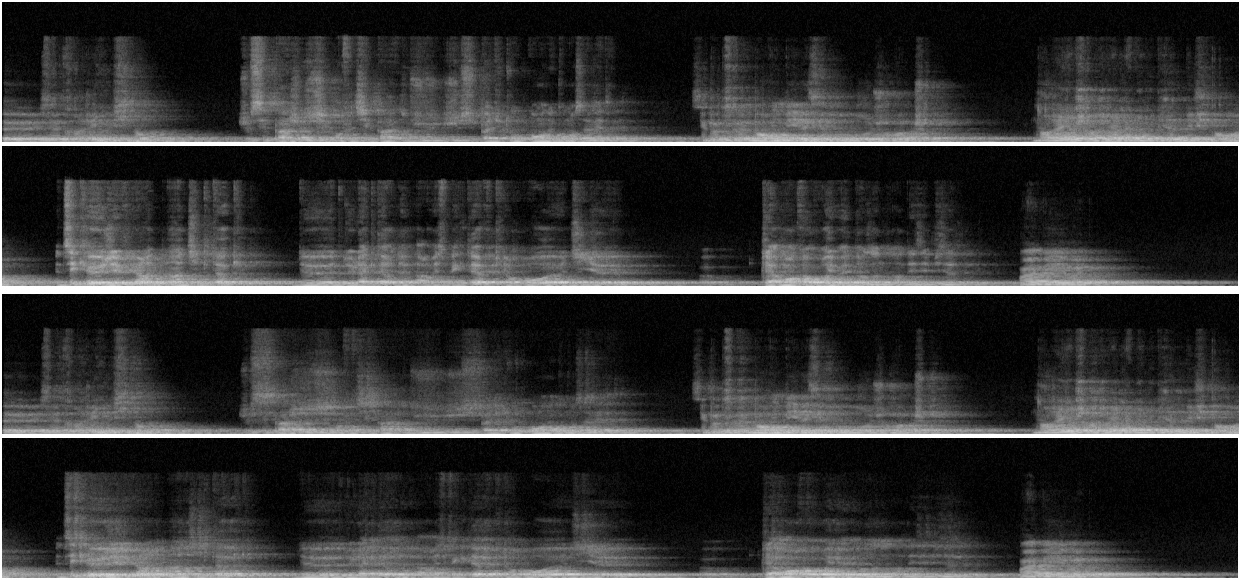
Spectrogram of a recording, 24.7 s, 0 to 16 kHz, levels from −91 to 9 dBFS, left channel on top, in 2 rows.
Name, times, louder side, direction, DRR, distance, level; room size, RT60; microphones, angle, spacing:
voice 1, 0.0-1.5 6.9-9.2 10.3-12.5 22.5-23.3, left 1 dB, 5° left, -4 dB, 7.3 m, -19 dB
voice 2, 2.4-6.1 12.9-14.8 15.3-18.6 19.3-19.7 20.0-22.0, equal, 75° left, -1 dB, 8.0 m, -19 dB
29.0 x 28.5 x 6.8 m, 2.6 s
head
